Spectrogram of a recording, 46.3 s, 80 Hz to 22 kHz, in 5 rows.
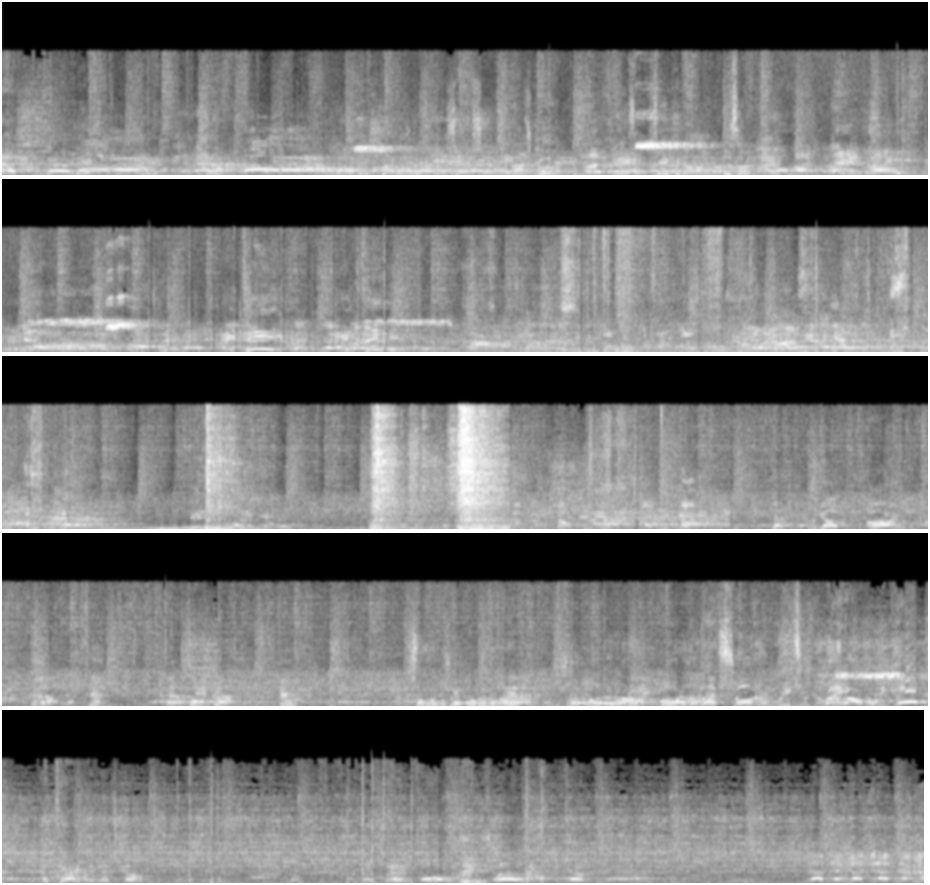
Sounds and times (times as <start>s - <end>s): Cheering: 0.0s - 21.2s, 23.6s - 28.2s, 29.1s - 33.1s, 33.7s - 38.0s, 39.2s - 46.2s
Crowd: 0.0s - 46.2s
Music: 0.0s - 46.2s.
